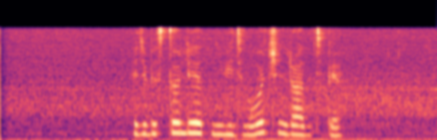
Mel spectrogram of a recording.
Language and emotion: Russian, positive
